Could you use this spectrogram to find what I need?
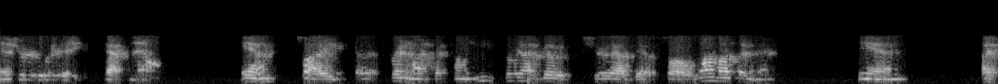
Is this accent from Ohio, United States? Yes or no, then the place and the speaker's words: yes; Columbus, Ohio, United States; where I grew up in Columbus, Ohio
